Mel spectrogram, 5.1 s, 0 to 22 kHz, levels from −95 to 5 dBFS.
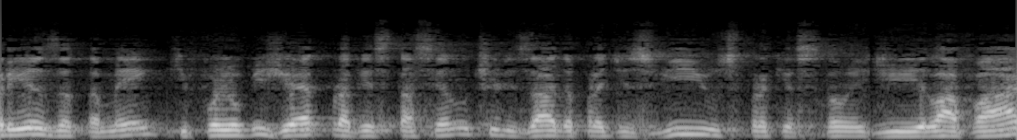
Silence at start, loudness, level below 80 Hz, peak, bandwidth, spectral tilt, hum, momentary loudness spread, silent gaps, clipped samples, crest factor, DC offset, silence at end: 0 s; -25 LUFS; -66 dBFS; -8 dBFS; 8 kHz; -8.5 dB/octave; none; 9 LU; none; under 0.1%; 14 dB; under 0.1%; 0 s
